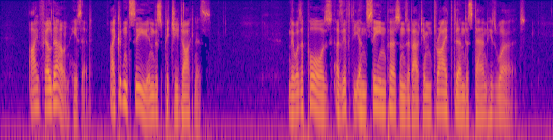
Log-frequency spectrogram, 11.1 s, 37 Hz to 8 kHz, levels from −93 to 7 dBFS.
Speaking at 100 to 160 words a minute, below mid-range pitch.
Yes: average, 150 wpm; low, 105 Hz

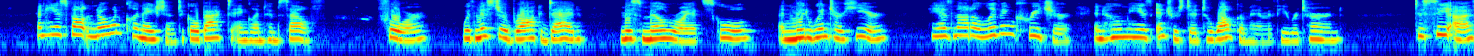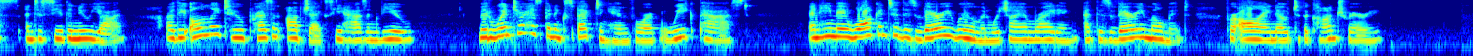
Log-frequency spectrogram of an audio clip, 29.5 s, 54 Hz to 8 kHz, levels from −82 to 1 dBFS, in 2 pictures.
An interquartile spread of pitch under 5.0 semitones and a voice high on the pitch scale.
Yes: average, 3.8 semitones; very high, 260 Hz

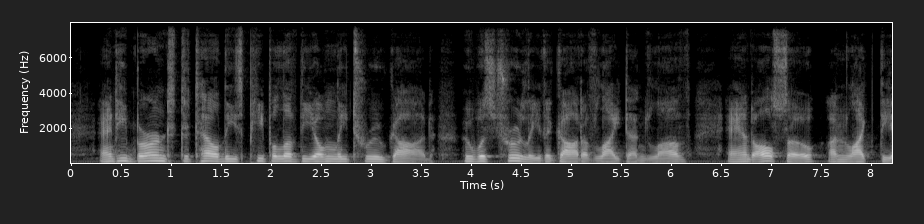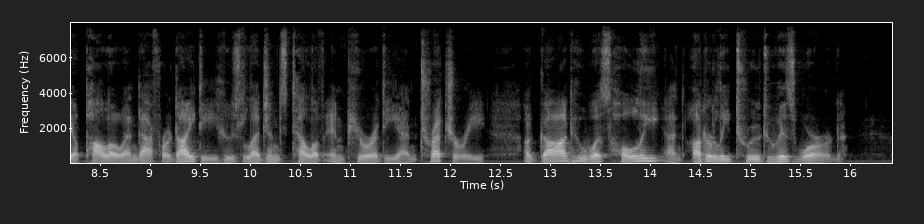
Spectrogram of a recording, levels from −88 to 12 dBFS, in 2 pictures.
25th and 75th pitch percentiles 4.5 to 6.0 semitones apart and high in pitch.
No: average, 4.8 semitones; low, 110 Hz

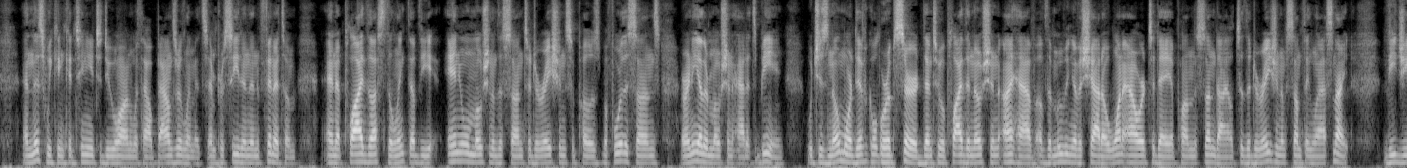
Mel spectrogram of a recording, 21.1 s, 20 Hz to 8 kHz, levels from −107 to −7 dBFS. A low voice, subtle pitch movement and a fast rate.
Yes: low, 125 Hz; narrow, 2.1 semitones; fast, 220 wpm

